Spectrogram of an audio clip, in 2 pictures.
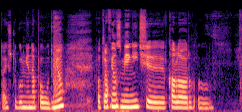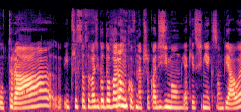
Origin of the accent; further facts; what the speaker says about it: Tuchola, Kuyavian-Pomeranian Voivodeship, Poland; Wychowałam się w bloku w Tucholi. Tuchola, wiadomo, Bory Tucholskie otoczona lasem, ale blok to blok, szczególnie trzecie piętro w tym blokowisku.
